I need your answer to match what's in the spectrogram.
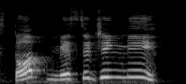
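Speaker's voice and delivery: awful, bad, put-on Indian accent. Imitating a man who keeps posting messages: put-on Indian accent. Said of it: "with the accent there".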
